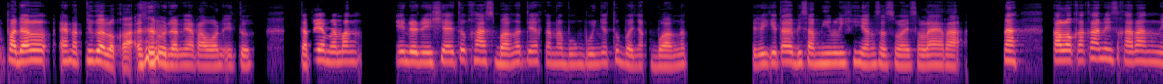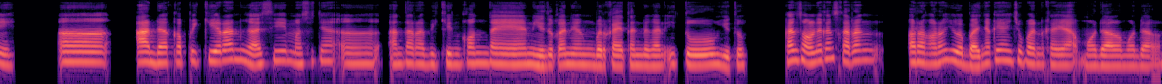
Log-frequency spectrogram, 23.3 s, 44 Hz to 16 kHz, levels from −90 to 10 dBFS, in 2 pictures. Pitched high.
Yes: high, 195 Hz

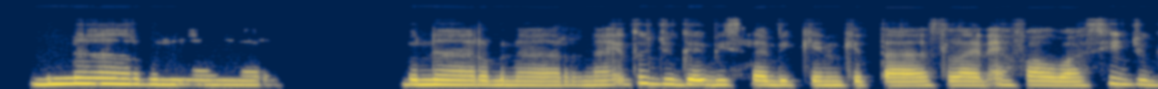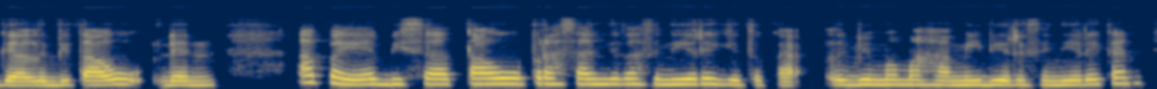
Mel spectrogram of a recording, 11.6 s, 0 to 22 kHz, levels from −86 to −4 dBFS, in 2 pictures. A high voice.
Yes: high, 205 Hz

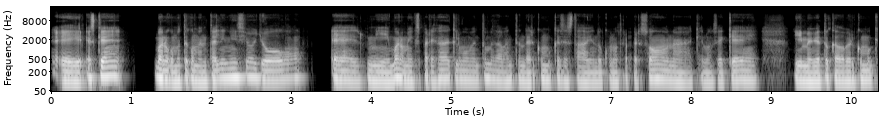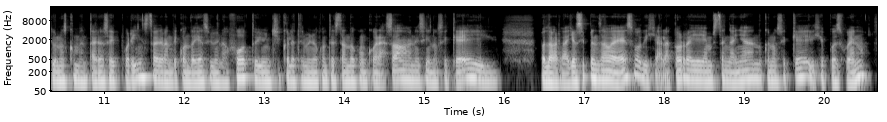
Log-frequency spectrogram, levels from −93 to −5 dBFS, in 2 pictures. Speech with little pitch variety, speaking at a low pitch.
Yes: narrow, 2.2 semitones; low, 105 Hz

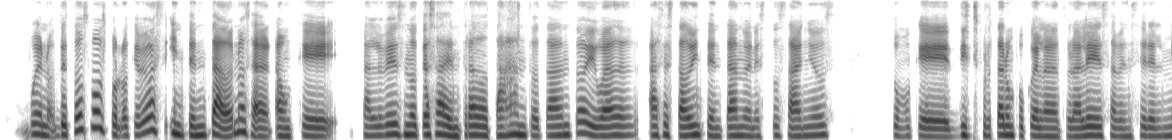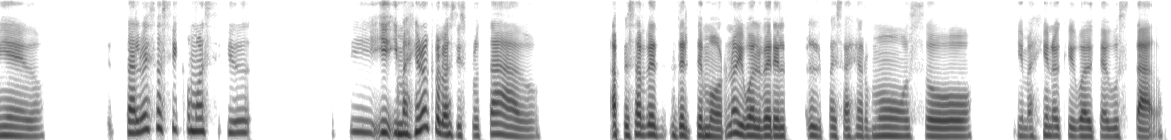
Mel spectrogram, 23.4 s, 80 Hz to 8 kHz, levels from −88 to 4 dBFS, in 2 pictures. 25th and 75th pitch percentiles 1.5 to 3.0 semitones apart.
Yes: average, 2.7 semitones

